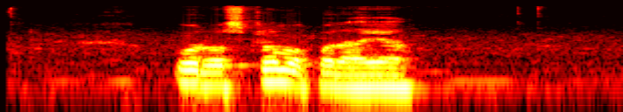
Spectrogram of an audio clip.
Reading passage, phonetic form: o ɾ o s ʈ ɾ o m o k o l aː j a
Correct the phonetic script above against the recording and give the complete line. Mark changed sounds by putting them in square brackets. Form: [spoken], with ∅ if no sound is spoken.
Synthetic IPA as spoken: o ɾ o s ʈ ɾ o m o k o [ɾ] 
